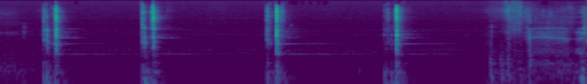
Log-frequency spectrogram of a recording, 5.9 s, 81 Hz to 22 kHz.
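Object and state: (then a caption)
Mechanical keyboard with pinging metal case. Four separate keystrokes on a Redragon K556 full-size mechanical keyboard with a brushed aluminum chassis, each a sharp clack followed by a thin metallic ring that lingers briefly. The board shows case ping, resonating after every keystroke because of its metal build, and a stretch of rustling handling noise follows at the end.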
